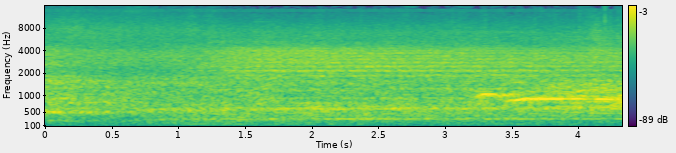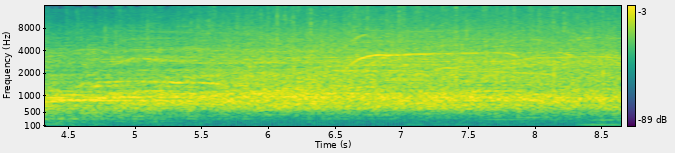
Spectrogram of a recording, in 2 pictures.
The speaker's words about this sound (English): And you could hear there as well the crowd all cheering and clapping along as well, but like, yeah, boy, we did it. And then you got like obviously the crowd obviously at the end with the ding going as well.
